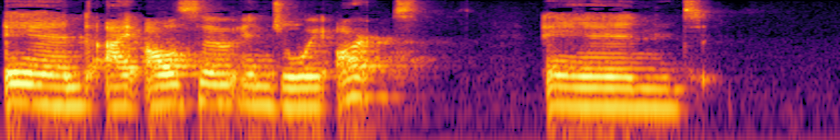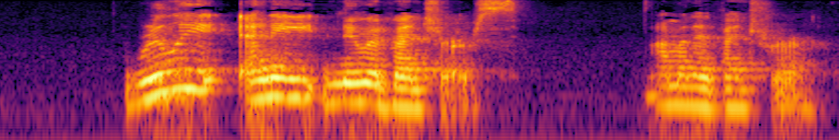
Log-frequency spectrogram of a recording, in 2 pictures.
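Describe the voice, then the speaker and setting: A middle-aged woman from New Orleans talks through her work in a slightly low voice. She is articulate and unhurried, like a guest on a livestream interview. Her voice echoes, since she is talking over a video call from a room at home. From New Orleans, Louisiana. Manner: articulate, steady storytelling. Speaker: guest, color consultant.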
